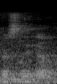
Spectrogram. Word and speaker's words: Porcellino: John Porcellino, right? Yeah. Porcellino.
